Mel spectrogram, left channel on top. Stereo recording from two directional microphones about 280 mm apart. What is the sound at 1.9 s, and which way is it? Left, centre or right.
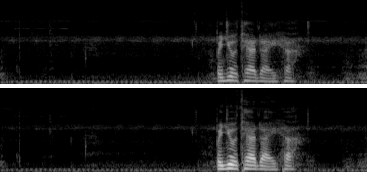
Speech, right.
